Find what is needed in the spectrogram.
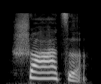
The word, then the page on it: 刷子: shuā zi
